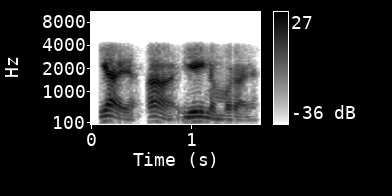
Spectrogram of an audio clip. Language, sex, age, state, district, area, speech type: Sindhi, male, 45-60, Uttar Pradesh, Lucknow, rural, conversation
